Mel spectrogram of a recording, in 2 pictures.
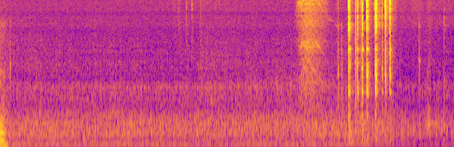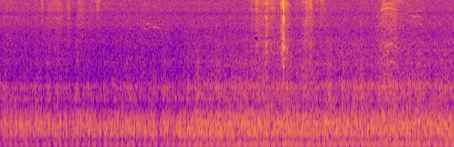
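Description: Quiet room tone with a steady low hum, broken about four seconds in by a short cluster of small clicks and rustling from handling a miniature on its painting grip, with a few faint ticks near the end.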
